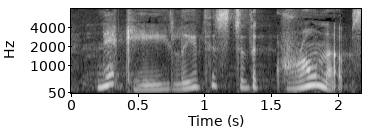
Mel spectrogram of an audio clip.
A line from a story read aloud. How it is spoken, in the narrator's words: I whispered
